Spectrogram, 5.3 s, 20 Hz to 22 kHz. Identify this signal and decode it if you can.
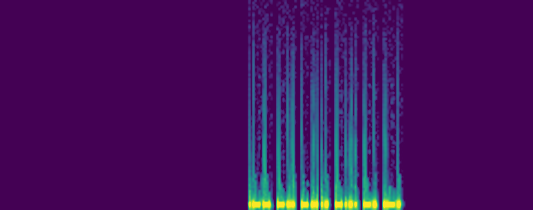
Morse code, heard as a keyed tone, about 52 wpm, 700 Hz. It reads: WD6BNR
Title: USA Call Signs - 6 Characters - Repeated 3x - 50wpm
